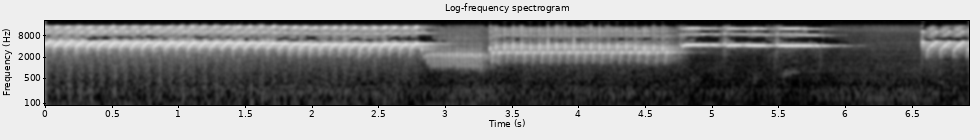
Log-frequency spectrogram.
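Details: Spanish Timbrado canary song used as a training recording for other canaries: a long tight rolling trill, a brief lower rattle, more fast rolls, then clear steady whistled notes before another trill.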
